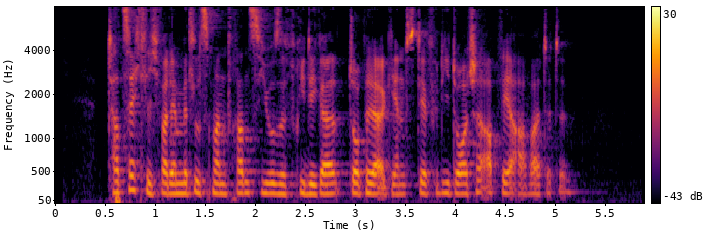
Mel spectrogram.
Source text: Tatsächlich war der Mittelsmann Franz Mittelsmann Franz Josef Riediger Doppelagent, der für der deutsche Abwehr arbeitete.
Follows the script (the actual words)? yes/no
no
